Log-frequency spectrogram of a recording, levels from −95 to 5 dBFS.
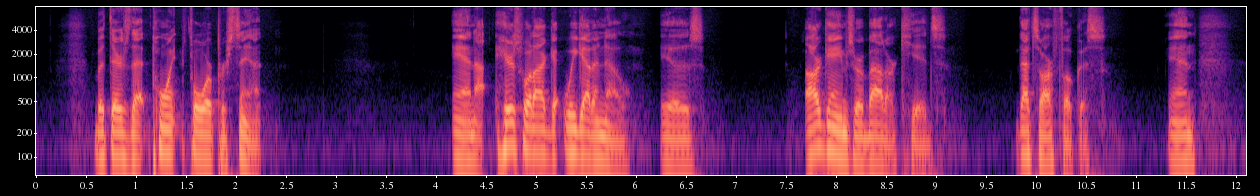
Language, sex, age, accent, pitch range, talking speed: English, male, 50-69, American, 95-130 Hz, 120 wpm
